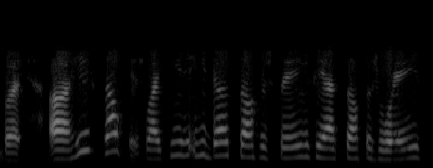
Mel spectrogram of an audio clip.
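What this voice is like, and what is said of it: Stuffy, congested voice. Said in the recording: “I have a cold, ... you can hear me through the phone.”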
